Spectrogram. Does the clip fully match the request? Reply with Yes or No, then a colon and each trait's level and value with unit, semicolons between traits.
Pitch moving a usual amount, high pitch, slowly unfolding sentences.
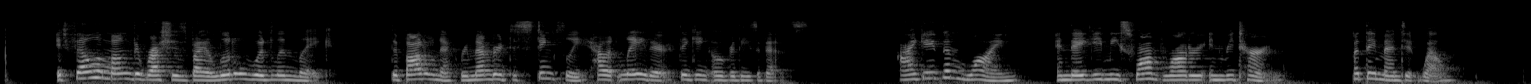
No: average, 3.3 semitones; high, 210 Hz; average, 160 wpm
